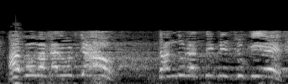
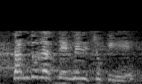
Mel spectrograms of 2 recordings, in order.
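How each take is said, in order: First: Booming call. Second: Said in the usual way. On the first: Acted. Divine call repeated louder.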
